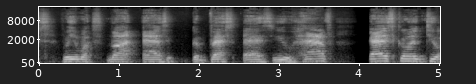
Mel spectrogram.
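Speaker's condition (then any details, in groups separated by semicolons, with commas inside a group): Cerebral palsy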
